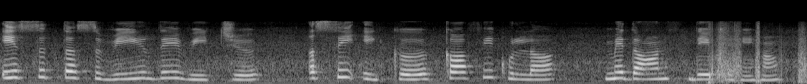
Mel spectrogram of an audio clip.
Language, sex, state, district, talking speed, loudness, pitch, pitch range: Punjabi, female, Punjab, Kapurthala, 90 wpm, -18 LUFS, 255 Hz, 225-285 Hz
